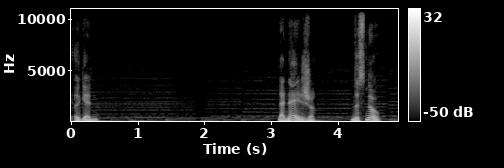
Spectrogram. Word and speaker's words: neige: La neige, the snow. So neige, E-I, is pronounced the same as the going down accent on the E.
